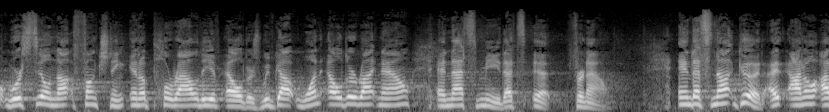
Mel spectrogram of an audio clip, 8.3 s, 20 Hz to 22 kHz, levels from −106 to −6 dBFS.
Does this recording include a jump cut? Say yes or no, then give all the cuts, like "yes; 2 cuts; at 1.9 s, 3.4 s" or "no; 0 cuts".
no; 0 cuts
